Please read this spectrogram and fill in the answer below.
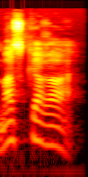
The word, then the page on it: mascarar: mascara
